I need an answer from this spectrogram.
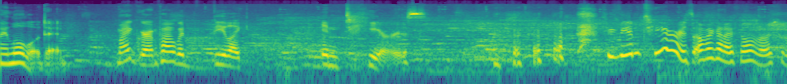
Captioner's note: laughs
